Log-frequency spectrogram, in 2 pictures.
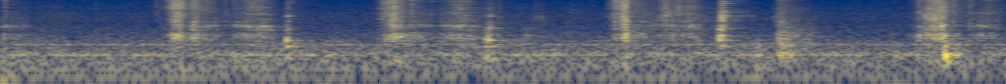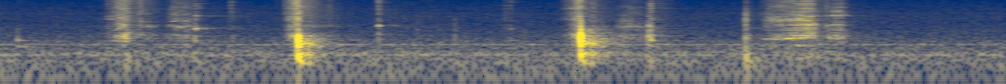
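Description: Chef's knife slicing green onion whites diagonally on a plastic cutting board: about a dozen short, crisp cuts at an uneven pace of roughly one a second, stopping shortly before the end.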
